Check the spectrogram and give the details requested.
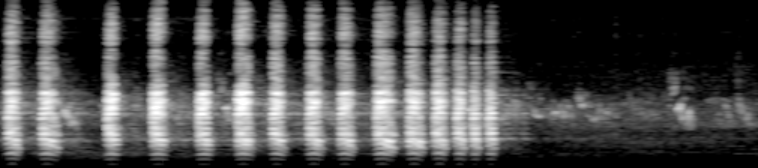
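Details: Displaying male guineafowl calling in a loud run of about sixteen harsh, grating notes, at first spaced and then quickening before stopping abruptly, followed by quiet background.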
